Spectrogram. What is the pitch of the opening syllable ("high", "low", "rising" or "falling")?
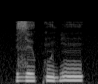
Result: low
